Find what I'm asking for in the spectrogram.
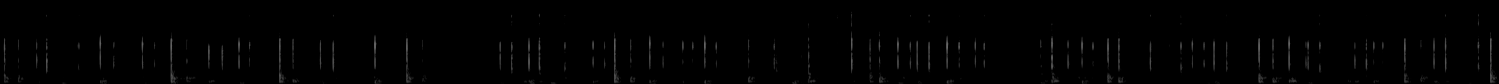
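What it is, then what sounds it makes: Plastic mechanical keyboard. A compact white-cased mechanical keyboard with a hollow case, white and pink plastic keycaps and RGB backlight is typed on continuously by both hands, fingertips pressing the keys. Quick, bright, clacky keystrokes rattle out in bursts with very little low end and almost no ring. Short pauses break the typing near 4.5 and 10 seconds.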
